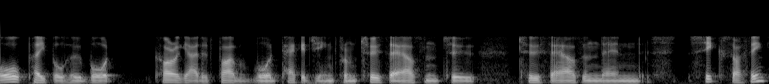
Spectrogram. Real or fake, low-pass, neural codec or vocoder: fake; 3.6 kHz; codec, 16 kHz, 6 kbps, DAC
